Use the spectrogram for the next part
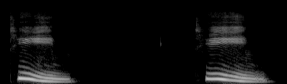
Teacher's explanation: I'm saying the E sound, but I'm not really smiling. And it affects the way the sound is heard. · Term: long E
